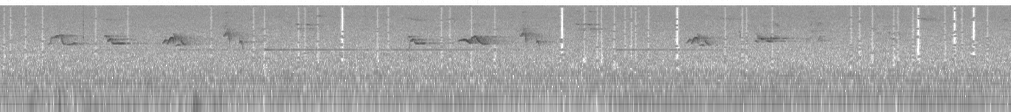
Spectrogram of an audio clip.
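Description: A bird chirping in three short bouts of a few quick notes each, over faint outdoor background noise.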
